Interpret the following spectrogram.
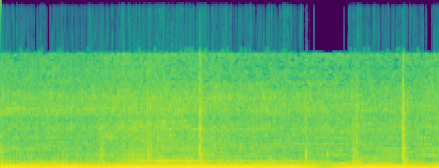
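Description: A conch shell (shankh) sounding one long, loud, steady note over devotional music, with a pulsing low drone underneath.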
